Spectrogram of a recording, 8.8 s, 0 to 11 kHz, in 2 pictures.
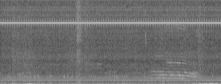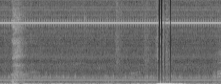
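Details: Sasha, a pet cat giving birth to three kittens on 14 May 2011, lets out one drawn-out, falling meow over steady low rumbling background noise, with a sharp thump near the end.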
